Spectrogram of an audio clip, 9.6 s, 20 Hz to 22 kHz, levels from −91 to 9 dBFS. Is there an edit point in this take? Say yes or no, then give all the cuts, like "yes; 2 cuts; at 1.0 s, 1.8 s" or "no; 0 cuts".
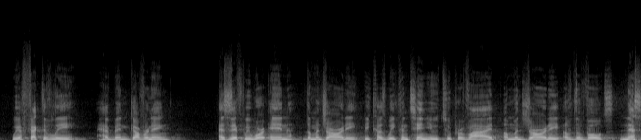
no; 0 cuts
